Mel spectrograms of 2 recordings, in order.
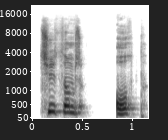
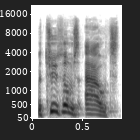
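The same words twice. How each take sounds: First: "two thumbs up" said high, the joke wrong take; high mock slip. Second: Said in the usual way. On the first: Shown as a demonstration. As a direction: pitch it up for the wrong version.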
